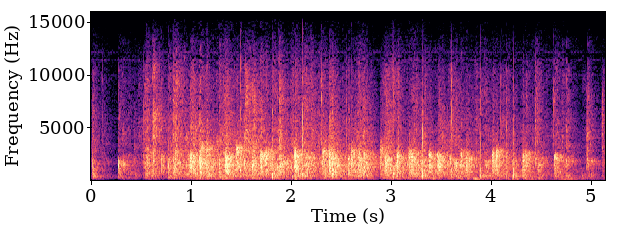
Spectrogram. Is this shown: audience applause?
yes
